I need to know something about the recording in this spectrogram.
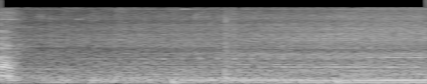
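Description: A motor vehicle engine running steadily with a low hum, growing a little louder in the second second.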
